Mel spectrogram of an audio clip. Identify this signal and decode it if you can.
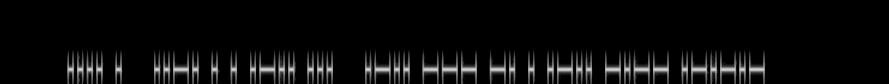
Morse code, heard as a keyed tone, about 25 wpm, 700 Hz. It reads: HE FEELS LONELY.
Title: Easy Phrases 25wpm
